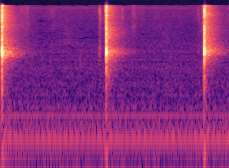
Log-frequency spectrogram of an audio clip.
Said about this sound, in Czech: Nad jezírkem je krápník, ze kterého padají kapky. V dokonalém tichu každá kapka na vodní hladině zní jako tlesknutí.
